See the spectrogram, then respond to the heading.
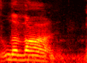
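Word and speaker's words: LaVon: It's Levon. And it's French. And the way it's spelt is L-A, capital V-O-N. It's not L-A-V-O-N-N-E like most of them.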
